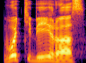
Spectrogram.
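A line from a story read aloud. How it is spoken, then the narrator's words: Laughing. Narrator (Russian): засмеялся товарищ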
